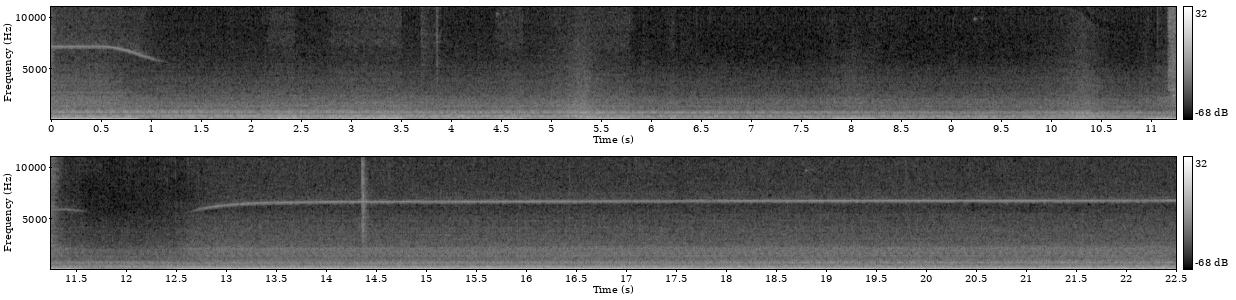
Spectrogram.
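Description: Tyres roll over a snowy road.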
